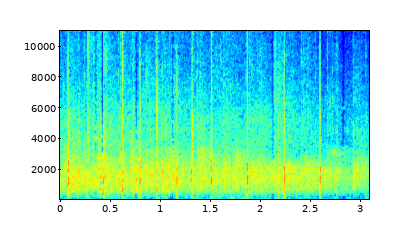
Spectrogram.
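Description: Audience applause: a steady wash of many hands clapping, with sharper individual claps popping out irregularly over a dense, even crackle that holds at a moderate level throughout.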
